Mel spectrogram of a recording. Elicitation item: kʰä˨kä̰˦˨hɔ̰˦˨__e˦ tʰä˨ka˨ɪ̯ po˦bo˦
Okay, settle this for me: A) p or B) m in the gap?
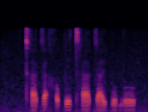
A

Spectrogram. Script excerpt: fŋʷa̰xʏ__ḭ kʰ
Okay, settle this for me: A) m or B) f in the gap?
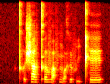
B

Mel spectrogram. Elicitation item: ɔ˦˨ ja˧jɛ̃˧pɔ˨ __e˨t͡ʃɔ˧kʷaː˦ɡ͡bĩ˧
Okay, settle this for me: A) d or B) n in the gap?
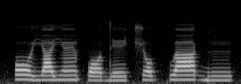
A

